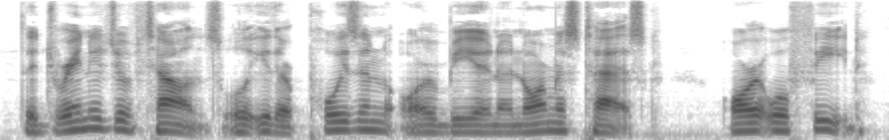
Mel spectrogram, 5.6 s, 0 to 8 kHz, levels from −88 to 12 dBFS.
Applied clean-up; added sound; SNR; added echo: none; none; none; none.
